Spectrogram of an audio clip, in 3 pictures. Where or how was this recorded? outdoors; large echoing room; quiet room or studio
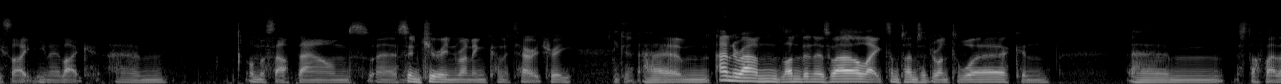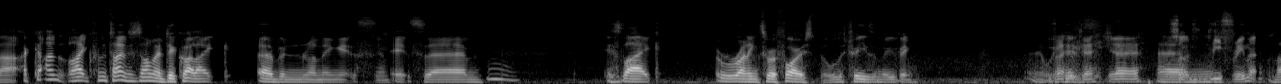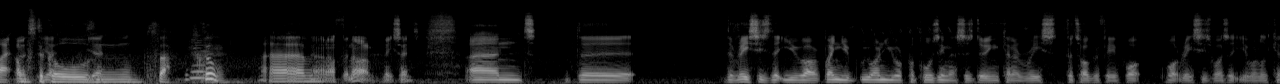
outdoors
